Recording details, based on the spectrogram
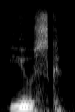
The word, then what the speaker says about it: JYSK: JYSK, pronounced Yusk, is well known for high-quality, on-trend products for the home, from the bedroom to the garden.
